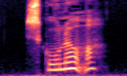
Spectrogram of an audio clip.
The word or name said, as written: skonummer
